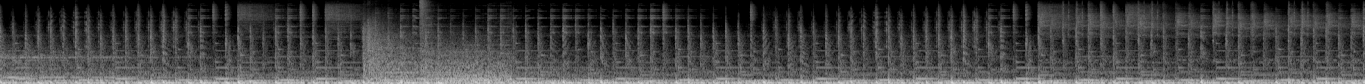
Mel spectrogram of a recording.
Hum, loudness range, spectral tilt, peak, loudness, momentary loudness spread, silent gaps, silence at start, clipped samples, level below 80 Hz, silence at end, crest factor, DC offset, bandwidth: none; 2 LU; -5.5 dB/octave; -4 dBFS; -22 LUFS; 3 LU; none; 0 s; under 0.1%; -22 dBFS; 0 s; 16 dB; under 0.1%; over 20 kHz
